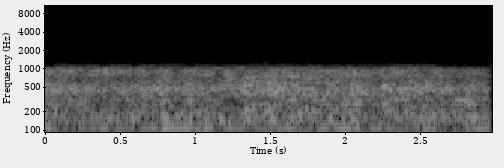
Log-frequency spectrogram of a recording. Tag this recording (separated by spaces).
process synth drum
